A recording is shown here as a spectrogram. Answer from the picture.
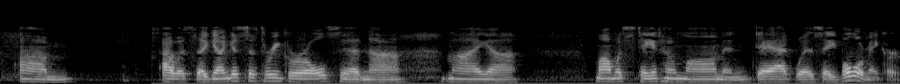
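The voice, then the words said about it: Kentucky accent. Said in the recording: “the accent you hear is Kentucky”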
